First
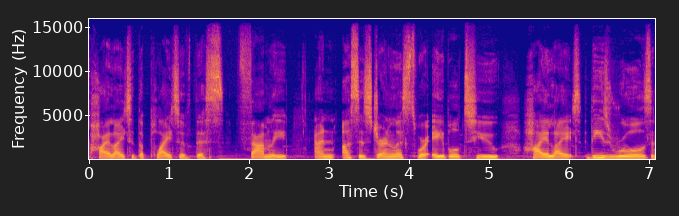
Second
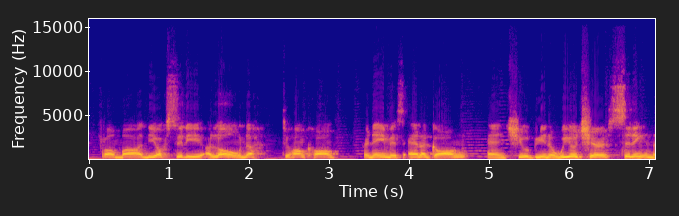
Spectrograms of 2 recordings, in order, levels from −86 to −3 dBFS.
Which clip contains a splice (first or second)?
second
